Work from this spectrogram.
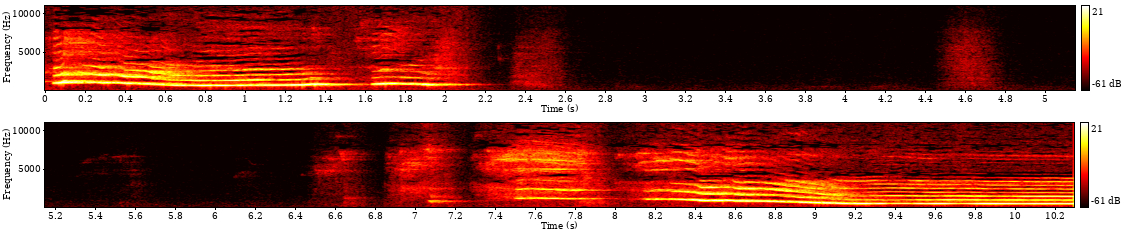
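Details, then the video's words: Husky Altezza, closed in her enclosure as punishment, demands freedom with wavering howls: a falling then rising howl, a long silence, yips, then another long howl gliding downward and holding steady. "Хаски требует свободы"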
